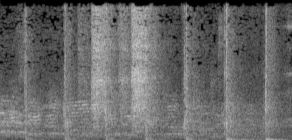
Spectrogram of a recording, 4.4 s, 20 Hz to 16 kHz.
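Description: A live band's kick drum beating a steady pulse, about one thump every 0.6 seconds, over crowd noise.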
